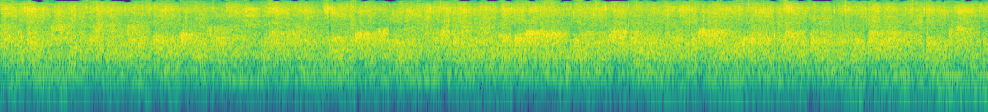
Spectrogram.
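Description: A church congregation applauds loudly in acclamation of Jesus, a thick, continuous roar of clapping hands that holds at full strength from start to finish without any clear speech.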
